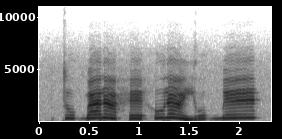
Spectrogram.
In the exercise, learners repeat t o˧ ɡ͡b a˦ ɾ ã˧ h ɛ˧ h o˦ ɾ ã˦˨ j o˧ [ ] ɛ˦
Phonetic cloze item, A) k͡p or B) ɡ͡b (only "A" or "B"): B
